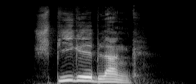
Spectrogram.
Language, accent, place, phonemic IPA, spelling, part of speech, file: German, Germany, Berlin, /ˌʃpiːɡl̩ˈblaŋk/, spiegelblank, adjective, De-spiegelblank.ogg
- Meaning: glossy, shiny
